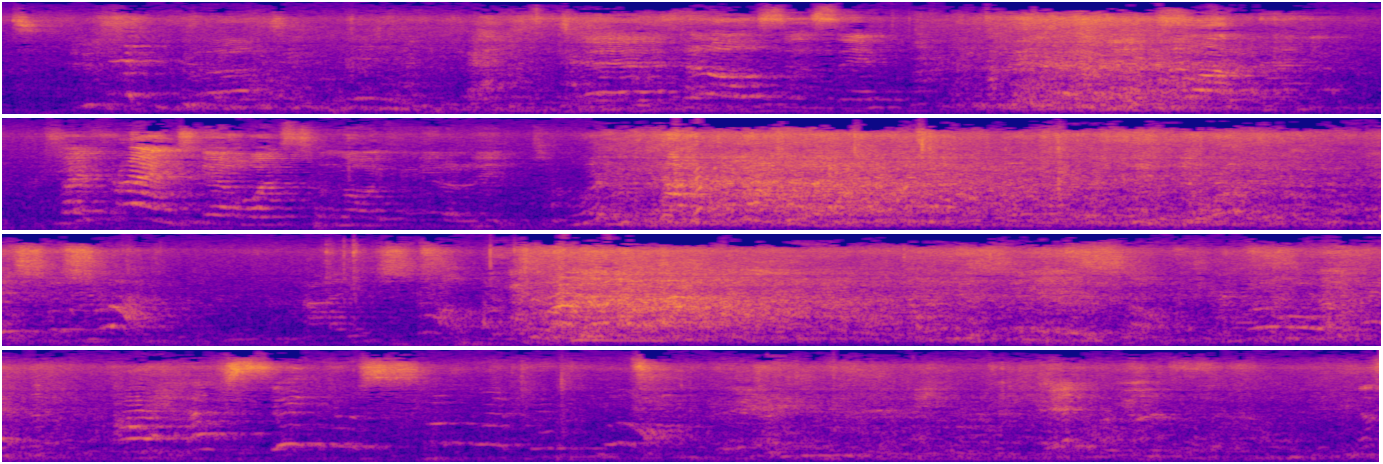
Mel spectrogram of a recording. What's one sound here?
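Young women speak with animation on a stage, in a large echoing hall.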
